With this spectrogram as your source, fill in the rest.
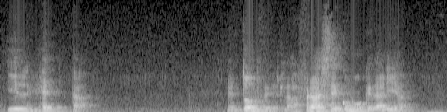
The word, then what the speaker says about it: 일했다: Y nos quedaría ilhayota, que contraído nos quedaría la forma final ilhetta.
